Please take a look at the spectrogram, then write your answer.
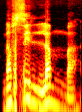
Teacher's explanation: Dekat situ tak boleh dengung, maka kita baca dengan cara bacaan ialah nafsil lamma. Kita tak perlu dengung, tak ada harakat. Kita tak boleh dengung. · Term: idgham bilal gunnah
